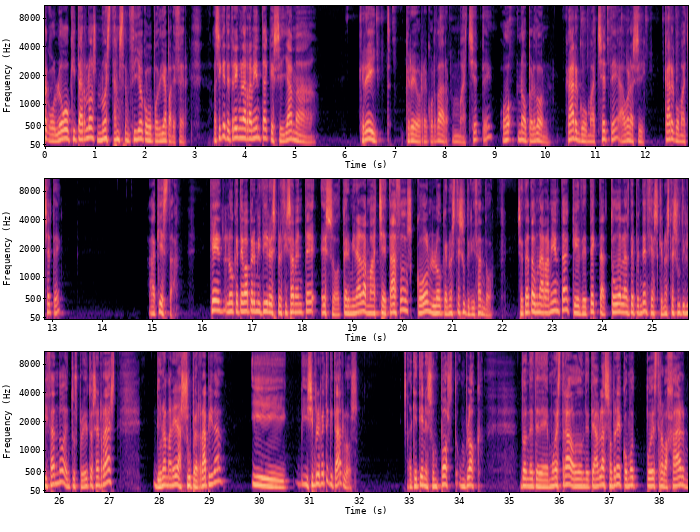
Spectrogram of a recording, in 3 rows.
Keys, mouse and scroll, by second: 3.3-5.2 drag, 7.1-7.8 typing, 11.3-12.9 typing, 14.4 click, 14.4 typing, 17.2-17.5 scroll down 2, 33.0 click, 36.3-37.0 scroll down 1, 37.3-38.5 scroll down 4.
